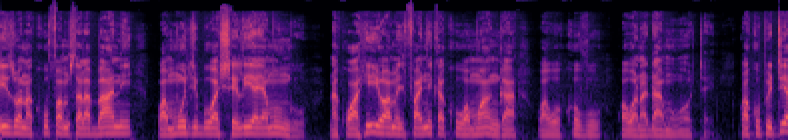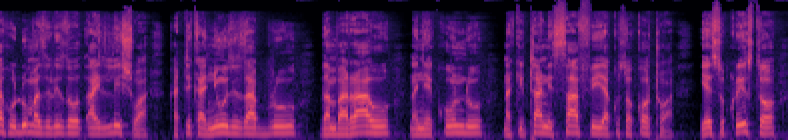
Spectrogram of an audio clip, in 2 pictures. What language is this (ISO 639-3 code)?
swa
